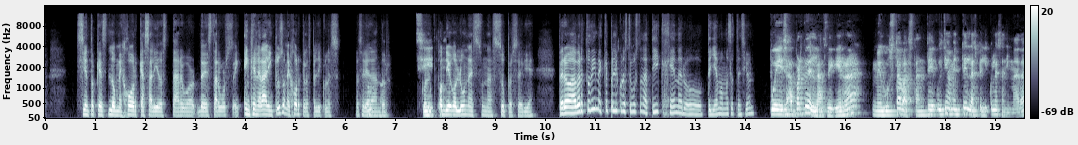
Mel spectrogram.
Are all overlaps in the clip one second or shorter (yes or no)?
yes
